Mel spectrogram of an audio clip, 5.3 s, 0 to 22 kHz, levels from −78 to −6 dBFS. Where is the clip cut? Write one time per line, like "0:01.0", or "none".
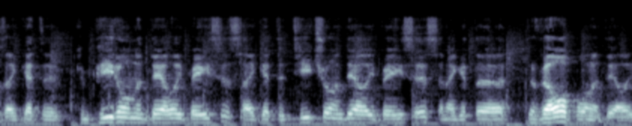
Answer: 0:04.3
